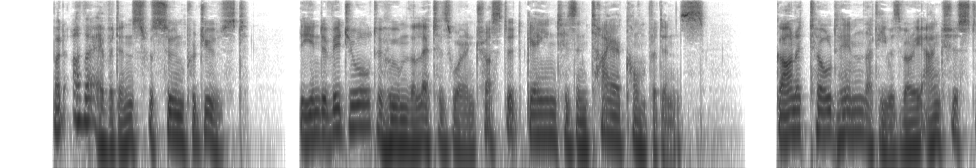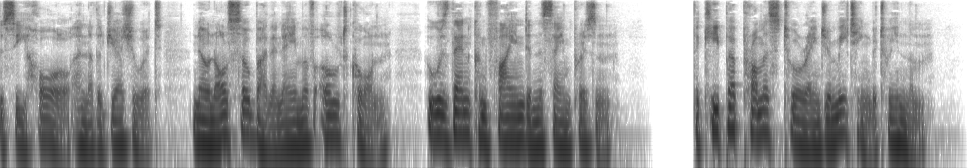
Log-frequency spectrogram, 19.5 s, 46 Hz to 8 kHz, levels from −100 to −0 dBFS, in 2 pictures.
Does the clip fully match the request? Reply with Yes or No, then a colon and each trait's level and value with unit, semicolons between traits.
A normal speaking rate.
Yes: average, 170 wpm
